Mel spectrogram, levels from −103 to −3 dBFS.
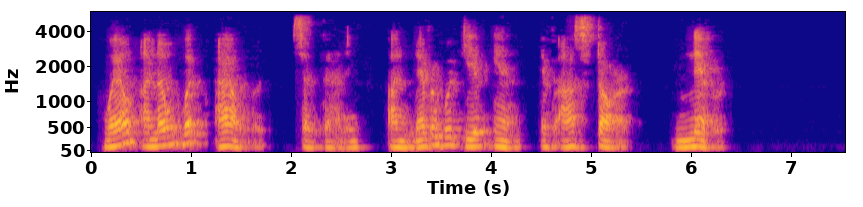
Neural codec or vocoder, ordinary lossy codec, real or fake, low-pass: codec, 16 kHz, 8 kbps, FreqCodec, larger model; AAC, 48 kbps; fake; 5.4 kHz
